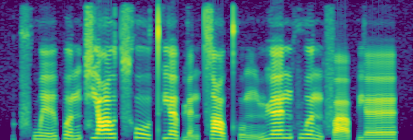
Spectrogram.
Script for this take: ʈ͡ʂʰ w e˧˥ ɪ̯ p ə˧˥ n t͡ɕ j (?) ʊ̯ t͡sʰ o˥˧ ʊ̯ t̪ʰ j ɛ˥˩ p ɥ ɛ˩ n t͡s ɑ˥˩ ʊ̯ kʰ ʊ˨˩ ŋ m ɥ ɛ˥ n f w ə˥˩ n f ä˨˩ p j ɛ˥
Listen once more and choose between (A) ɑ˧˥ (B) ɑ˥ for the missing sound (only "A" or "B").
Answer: B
